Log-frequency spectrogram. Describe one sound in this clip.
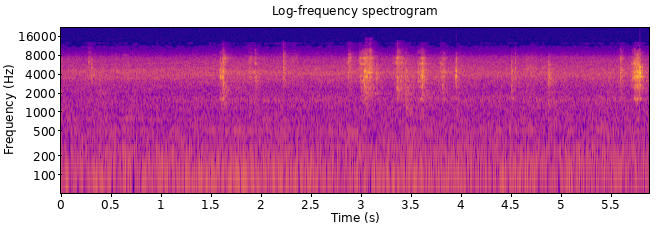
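A metal wrench clinks and rattles against a trailer fitting.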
